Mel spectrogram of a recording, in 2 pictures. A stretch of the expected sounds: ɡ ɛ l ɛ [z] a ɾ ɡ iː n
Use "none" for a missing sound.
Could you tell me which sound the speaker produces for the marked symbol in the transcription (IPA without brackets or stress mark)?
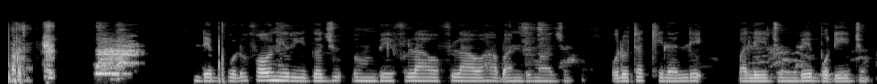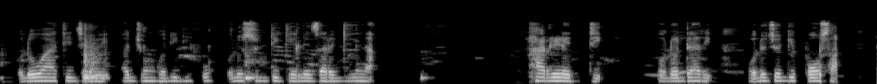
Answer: z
